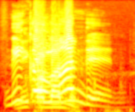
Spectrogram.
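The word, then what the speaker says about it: Nikko London: guest today you can introduce yourself Oh Nico Nico London yes that's the proper way to pronounce it fresh off the episode loving it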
